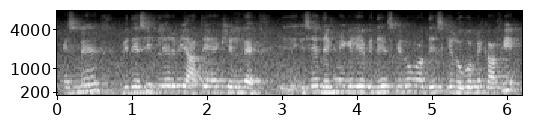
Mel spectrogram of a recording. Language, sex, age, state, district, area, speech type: Urdu, male, 18-30, Bihar, Darbhanga, urban, spontaneous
